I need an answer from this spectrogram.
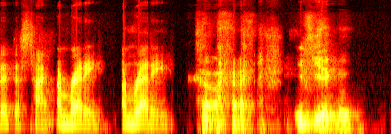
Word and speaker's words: Ifiegbu: Ifiegbu. Ifiegbu. Yeah, it's literally pronounced how it's spelled.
